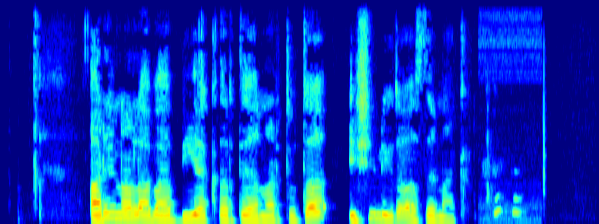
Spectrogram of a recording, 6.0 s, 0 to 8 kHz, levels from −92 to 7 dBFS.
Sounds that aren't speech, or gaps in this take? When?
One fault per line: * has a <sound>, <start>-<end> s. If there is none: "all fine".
* has a laugh, 4.8-5.3 s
